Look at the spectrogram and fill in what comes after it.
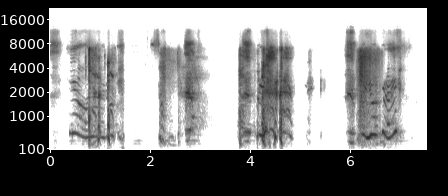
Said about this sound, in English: This kind of feels like something's in my throat. It sounds like you're choking.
